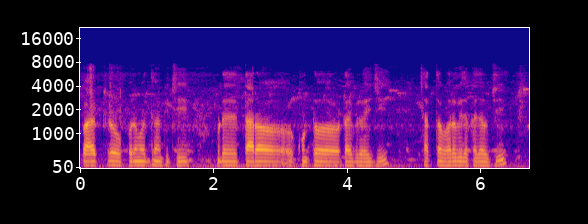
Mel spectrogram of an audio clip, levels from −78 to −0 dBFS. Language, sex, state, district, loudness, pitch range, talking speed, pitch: Odia, male, Odisha, Khordha, -21 LUFS, 105-110 Hz, 125 wpm, 110 Hz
